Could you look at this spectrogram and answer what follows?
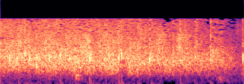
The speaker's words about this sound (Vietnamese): Rồi cho tràng pháo tay coi.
